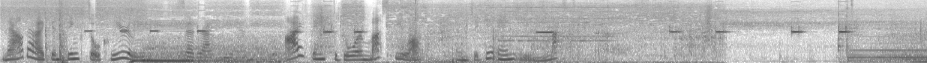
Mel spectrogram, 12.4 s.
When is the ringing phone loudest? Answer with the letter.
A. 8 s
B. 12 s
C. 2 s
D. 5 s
C.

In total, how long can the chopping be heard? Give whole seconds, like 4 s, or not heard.
not heard.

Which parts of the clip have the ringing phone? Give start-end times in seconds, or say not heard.
1.7-2.6, 6.5-8.6.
